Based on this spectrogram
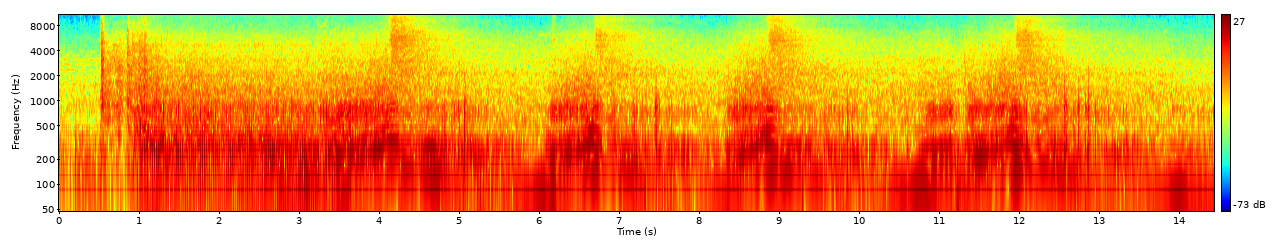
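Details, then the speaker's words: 2020 Ford Ranger, first start after replacing all four spark plugs at 40,000 miles; the old plugs were all fairly dirty. A brief crank, a clean catch, then several even revs rising and falling with no stumble or miss: normal start-up. "We're gonna go ahead and start it up now, and I want you to hear it fire up the first time, so we'll do that together."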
